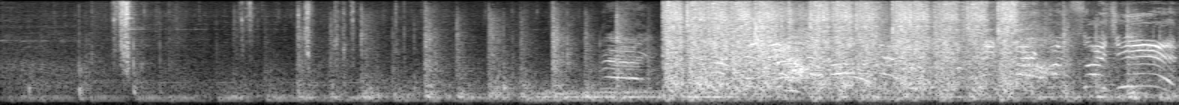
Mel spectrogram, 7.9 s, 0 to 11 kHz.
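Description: Dense gunfire in the Max Payne 3 video game: sparse scattered shots give way to a loud, continuous barrage of rapid automatic fire with shouting voices mixed in.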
